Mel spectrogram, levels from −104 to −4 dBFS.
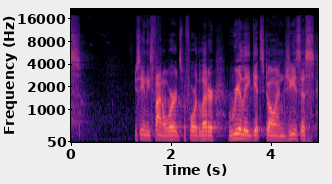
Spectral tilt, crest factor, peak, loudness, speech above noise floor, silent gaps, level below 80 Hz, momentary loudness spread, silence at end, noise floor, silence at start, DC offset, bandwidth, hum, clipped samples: -4.5 dB/octave; 20 dB; -14 dBFS; -34 LUFS; 44 dB; none; -78 dBFS; 10 LU; 0 s; -78 dBFS; 0 s; under 0.1%; 17.5 kHz; none; under 0.1%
